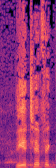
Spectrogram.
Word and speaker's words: beatific: How does it relate to, and I haven't checked the pronunciation of this with Chuck, the beatific vision? Beatific? Is there, okay, thanks, I'll have to fix that.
